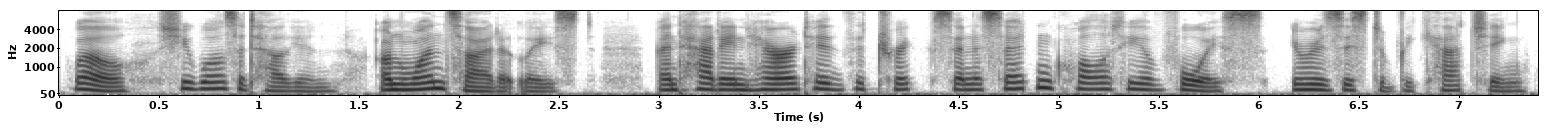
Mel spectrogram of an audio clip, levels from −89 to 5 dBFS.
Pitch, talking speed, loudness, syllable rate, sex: 185 Hz, 170 wpm, -18 LUFS, 5.6 syllables/s, female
